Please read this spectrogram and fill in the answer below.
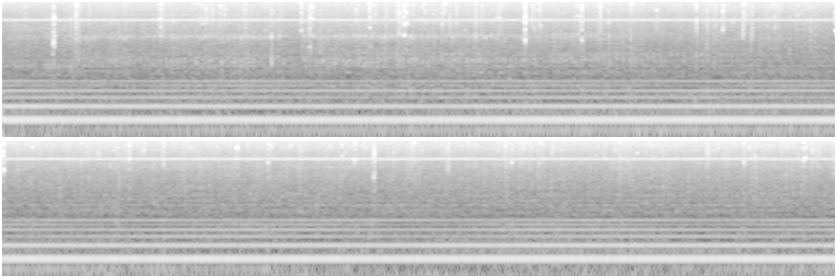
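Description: Steady electrical mains hum with faint scattered ticks and crackle. The footage is silent, so this is only noise from the transfer, not sound from the event.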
